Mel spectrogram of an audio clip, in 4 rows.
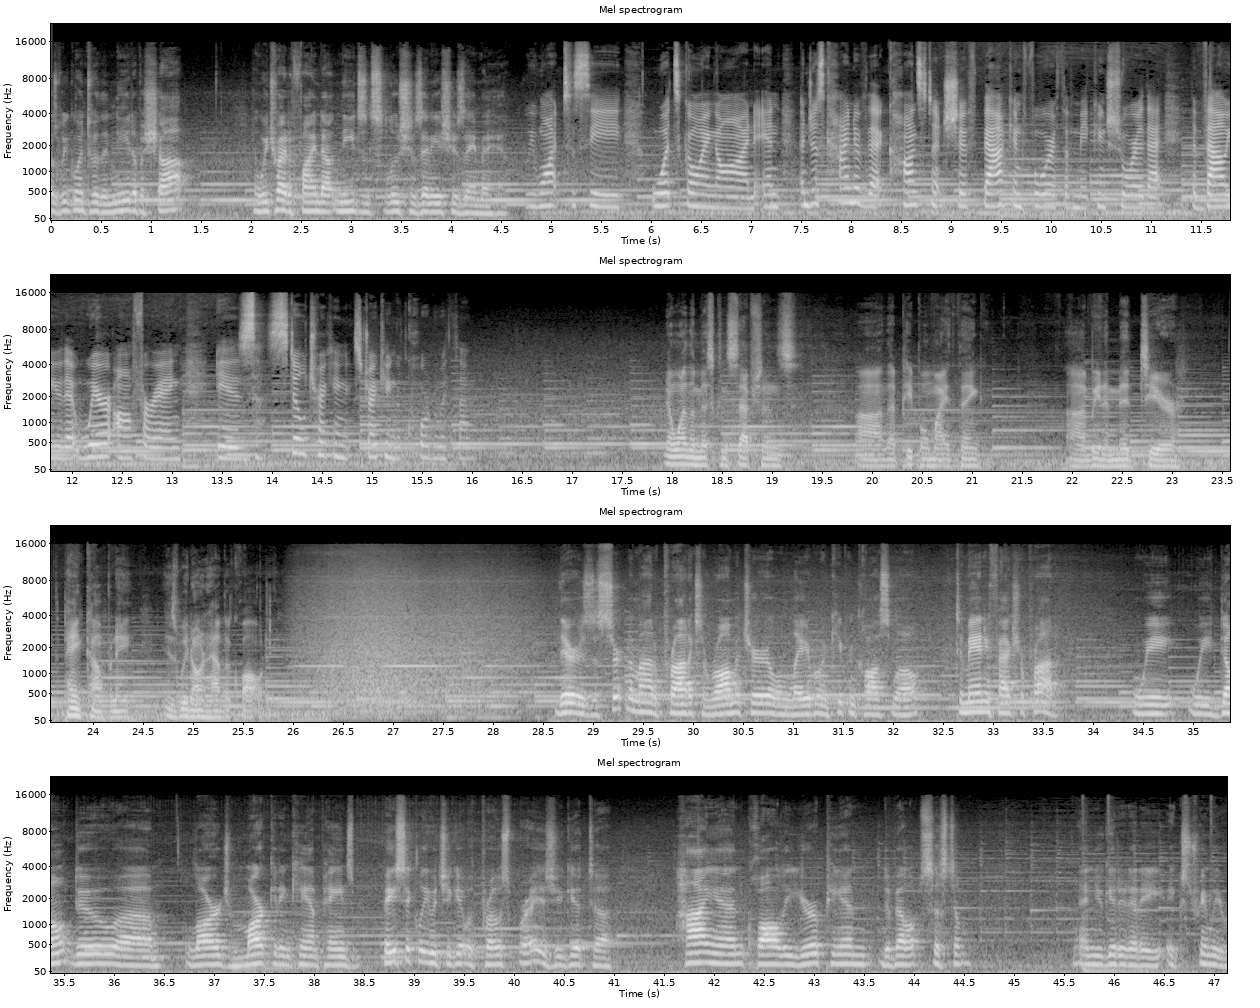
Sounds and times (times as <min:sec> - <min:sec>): Music: 0:00.0 - 0:47.1.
